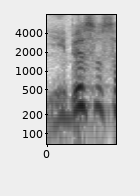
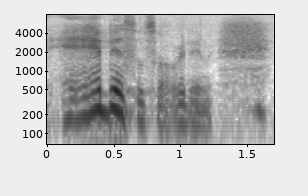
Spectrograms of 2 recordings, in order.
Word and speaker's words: 에베소서: 그래서 예배소서 아니고요, 에베소서.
